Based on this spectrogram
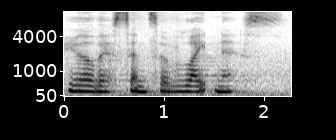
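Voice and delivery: calm yoga teacher leading a meditation; guided meditation. Acted. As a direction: ease the listener down through the body, unhurried. Leads a guided body-scan meditation.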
